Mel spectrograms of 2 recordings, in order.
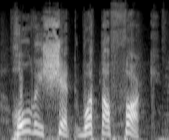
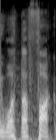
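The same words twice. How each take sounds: First: Much higher, exasperated cry; angry outburst. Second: Said in the usual way. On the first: Retold or imitated. Son receiving a second well-done steak, outraged and much higher. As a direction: blurt it out in disbelief. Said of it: "And I go". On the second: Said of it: "I don't say".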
